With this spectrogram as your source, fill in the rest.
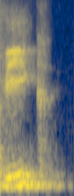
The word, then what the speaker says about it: week: Yes, I am practicing on Cambly from last 1 week. Mhm. Yeah, Okay. We say, be careful the pronunciation of what week. Okay. 1 week. Huh. It's Week. not week, but Week. week.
